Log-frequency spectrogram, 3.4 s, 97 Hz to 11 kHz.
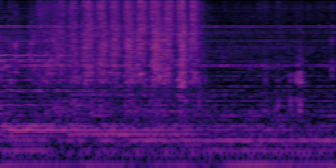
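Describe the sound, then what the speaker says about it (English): A cloth rubs Proofhide into a Brooks B17 leather saddle in a steady circular buffing motion. The scrubbing is soft and continuous, grows rougher in the first half and then eases off. "So just keep buffing away. Circular motions apparently work the best."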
